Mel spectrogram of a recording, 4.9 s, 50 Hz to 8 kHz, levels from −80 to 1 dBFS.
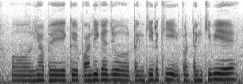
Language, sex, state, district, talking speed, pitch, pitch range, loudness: Hindi, male, Rajasthan, Jaipur, 170 wpm, 140 Hz, 135-150 Hz, -13 LUFS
